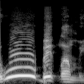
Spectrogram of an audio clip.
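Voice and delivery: high, loud woo of praise; delighted whoop. Retold or imitated. Grandchild praising Big Mama's cooking with a loud whoop. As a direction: holler your joy at the cooking. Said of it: "You know, like".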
